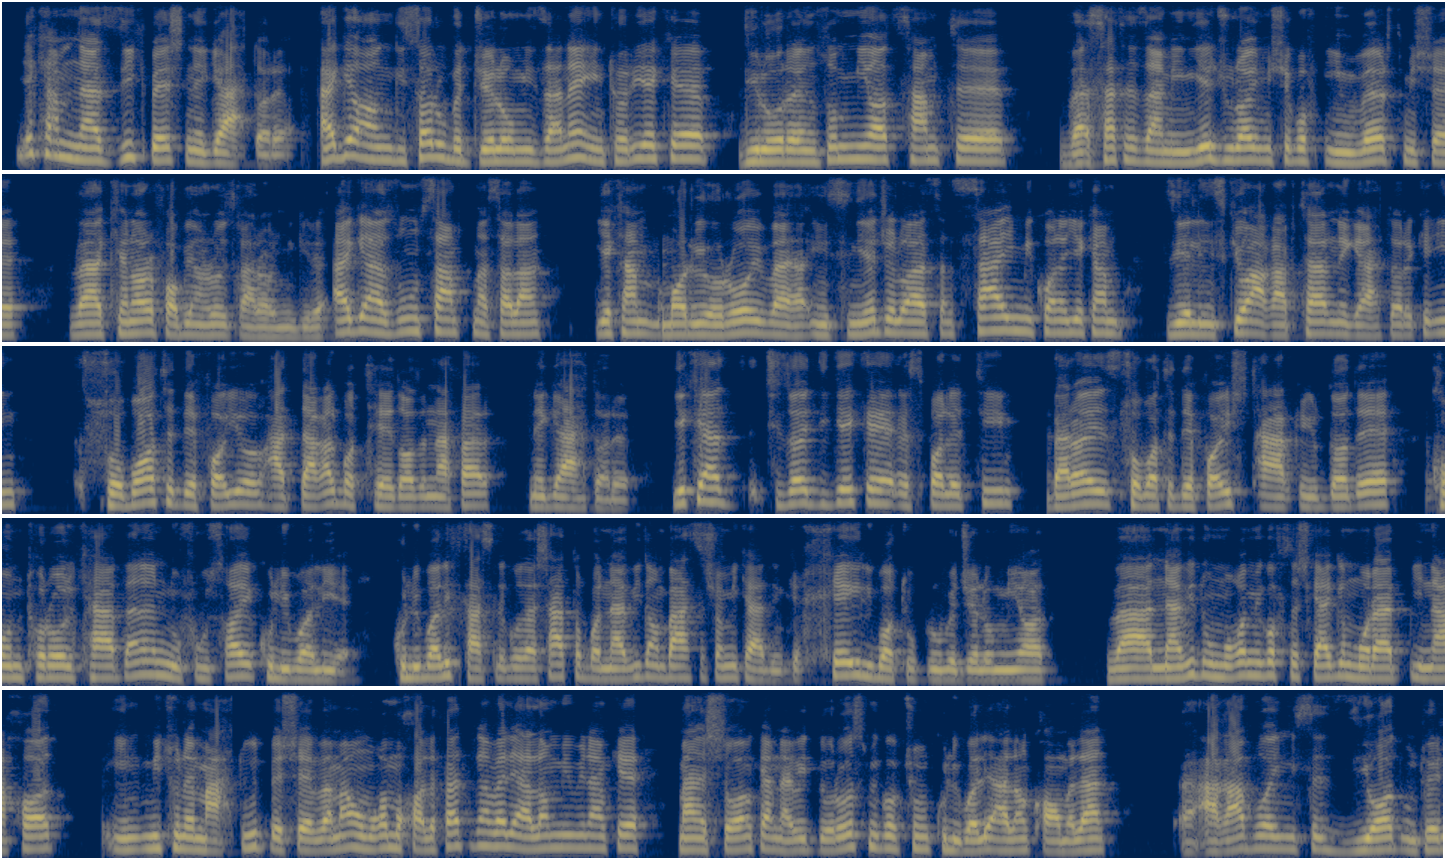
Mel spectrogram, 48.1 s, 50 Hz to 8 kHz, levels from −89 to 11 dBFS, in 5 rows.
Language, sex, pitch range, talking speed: Persian, male, 145-170 Hz, 160 wpm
